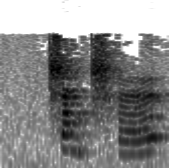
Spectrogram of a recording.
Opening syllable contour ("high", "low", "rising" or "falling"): falling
